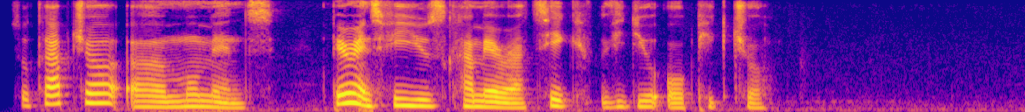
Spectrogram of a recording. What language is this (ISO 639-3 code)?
pcm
